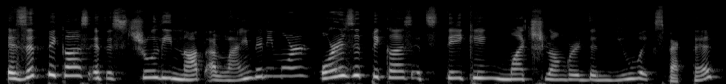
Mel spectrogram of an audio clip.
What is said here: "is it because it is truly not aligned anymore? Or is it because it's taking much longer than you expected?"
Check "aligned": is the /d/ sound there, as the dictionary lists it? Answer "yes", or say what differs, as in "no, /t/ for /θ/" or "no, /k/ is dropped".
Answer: yes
